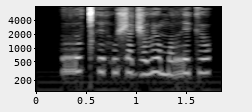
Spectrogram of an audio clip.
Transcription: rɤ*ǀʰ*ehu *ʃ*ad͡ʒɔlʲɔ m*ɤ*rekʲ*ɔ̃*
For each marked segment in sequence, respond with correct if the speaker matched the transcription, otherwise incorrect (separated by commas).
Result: correct, correct, incorrect, incorrect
